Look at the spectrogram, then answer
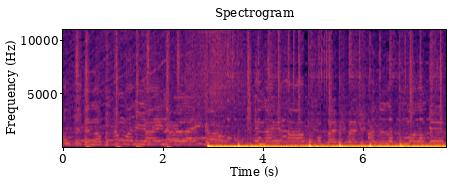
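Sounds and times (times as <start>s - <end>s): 
boosted bass: 2.9s - 7.6s.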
